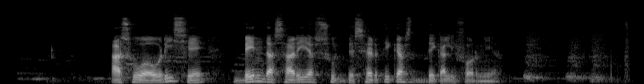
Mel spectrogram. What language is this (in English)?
Galician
